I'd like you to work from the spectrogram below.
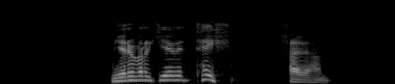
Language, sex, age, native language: Icelandic, male, 20-29, Icelandic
